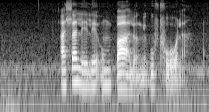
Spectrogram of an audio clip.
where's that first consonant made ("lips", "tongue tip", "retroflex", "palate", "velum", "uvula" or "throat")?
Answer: tongue tip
